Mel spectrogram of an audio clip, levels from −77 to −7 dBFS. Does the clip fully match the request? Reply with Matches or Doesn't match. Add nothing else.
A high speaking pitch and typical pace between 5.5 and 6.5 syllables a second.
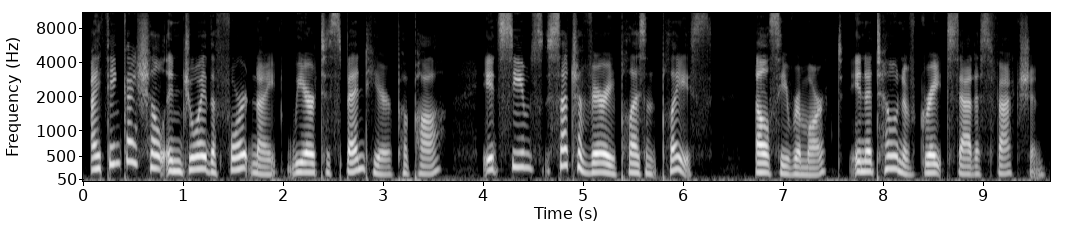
Doesn't match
